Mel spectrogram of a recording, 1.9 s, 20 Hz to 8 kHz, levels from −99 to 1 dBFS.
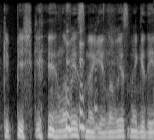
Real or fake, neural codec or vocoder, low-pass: real; none; 7.2 kHz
